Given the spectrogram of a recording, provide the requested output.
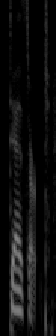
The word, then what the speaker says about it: desert: The hot, dry place with sand is a desert. You put the stress on the first part.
